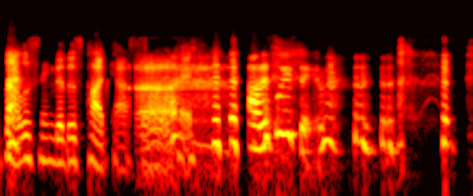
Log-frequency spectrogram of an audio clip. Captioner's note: laughs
